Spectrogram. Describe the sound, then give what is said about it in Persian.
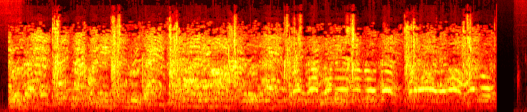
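Students at Razi University in Kermanshah chant protest slogans together, a dense crowd shouting in strong rhythmic bursts with brief gaps, before the chanting cuts off abruptly. “یکی از شعارهای دانشجویان در دانشگاه رازی کرمانشاه را می‌شنوید.”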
